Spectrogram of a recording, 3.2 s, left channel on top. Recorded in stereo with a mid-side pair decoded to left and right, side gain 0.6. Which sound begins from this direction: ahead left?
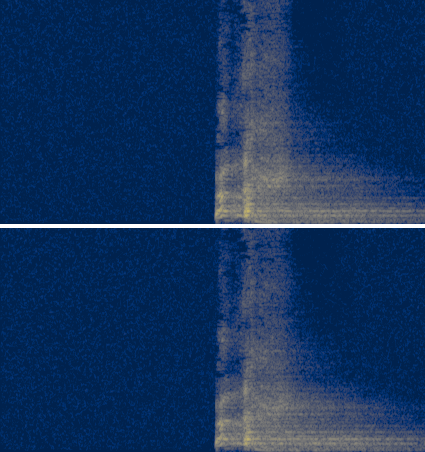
A sneeze, at 1.6 s.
